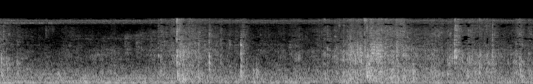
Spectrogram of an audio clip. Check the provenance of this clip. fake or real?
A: real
